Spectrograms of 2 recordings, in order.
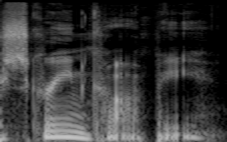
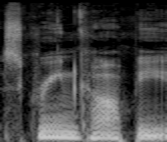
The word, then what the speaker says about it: scrcpy: Now, on your computer, go to the GitHub page for screen copy shown here or linked in the video description. Note, screen copy is spelled SC CR C P Y.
